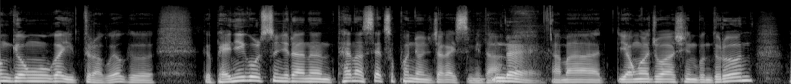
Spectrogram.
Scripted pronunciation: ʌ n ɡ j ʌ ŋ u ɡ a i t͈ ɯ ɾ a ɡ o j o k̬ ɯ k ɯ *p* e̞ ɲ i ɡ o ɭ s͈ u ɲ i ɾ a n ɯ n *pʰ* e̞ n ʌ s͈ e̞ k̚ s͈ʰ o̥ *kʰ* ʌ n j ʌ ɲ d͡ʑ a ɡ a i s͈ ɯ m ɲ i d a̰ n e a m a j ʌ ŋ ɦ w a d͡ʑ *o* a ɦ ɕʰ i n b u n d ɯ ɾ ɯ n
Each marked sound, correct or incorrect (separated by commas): correct, incorrect, incorrect, correct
